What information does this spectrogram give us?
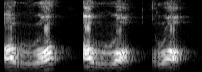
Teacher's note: So when do we pronounce it with heaviness? We pronounce it with heaviness if ra has a fatha.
